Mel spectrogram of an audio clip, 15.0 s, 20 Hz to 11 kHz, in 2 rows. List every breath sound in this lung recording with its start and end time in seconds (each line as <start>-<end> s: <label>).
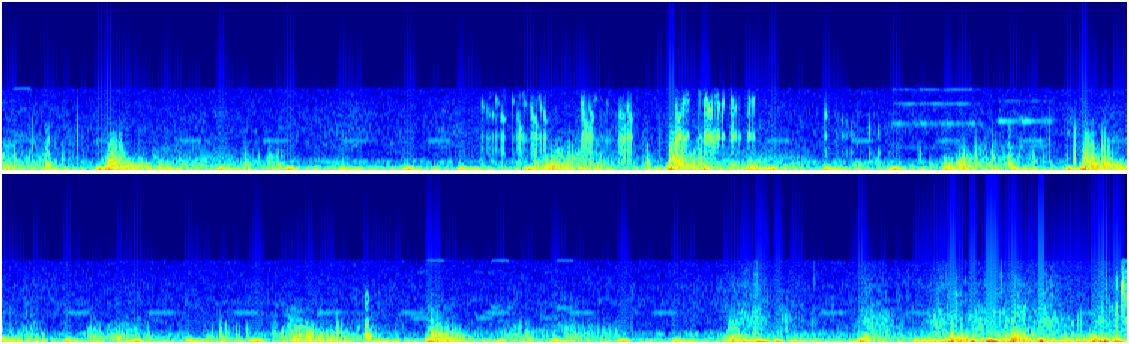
3.34-4.16 s: inhalation
4.40-5.09 s: exhalation
6.26-7.06 s: crackles
6.28-7.08 s: inhalation
7.11-7.44 s: crackles
7.13-7.80 s: exhalation
9.37-10.04 s: inhalation
10.30-11.10 s: exhalation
